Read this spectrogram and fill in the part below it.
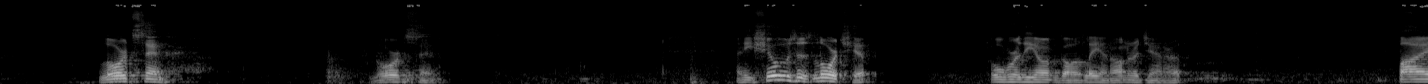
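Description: An elderly man speaks slowly and deliberately through a microphone, with long pauses.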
